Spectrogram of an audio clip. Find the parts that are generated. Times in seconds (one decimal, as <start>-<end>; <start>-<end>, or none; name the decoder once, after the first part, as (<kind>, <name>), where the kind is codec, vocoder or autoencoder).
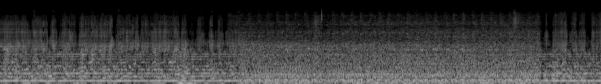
0.0-2.4 (vocoder, BigVGAN v2); 5.4-6.0

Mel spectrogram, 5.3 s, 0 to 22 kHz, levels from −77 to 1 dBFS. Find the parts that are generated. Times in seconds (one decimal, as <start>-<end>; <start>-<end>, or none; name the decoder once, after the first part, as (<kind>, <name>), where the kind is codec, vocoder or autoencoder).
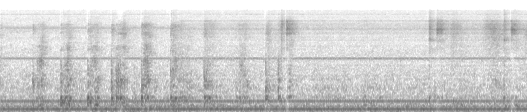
1.8-5.3 (autoencoder, DAC-VAE)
